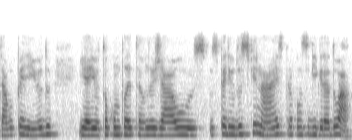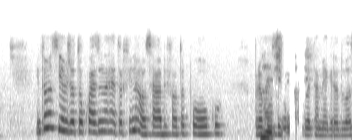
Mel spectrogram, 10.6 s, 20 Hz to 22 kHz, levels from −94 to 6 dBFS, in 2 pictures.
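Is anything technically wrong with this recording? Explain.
Yes, there are two problems, both bunched near the very end of the clip.

From 9.5 to 9.98 s there's an echo leak: a faint, delayed copy of the speech trailing the original by about 315 ms, sitting roughly 20 dB below it. That pattern points to the likely cause being a far end on loudspeaker whose echo canceller didn't fully scrub what its mic picked up, so a weak ghost of the talker got sent back down the line.

Overlapping that, from 9.53 to 9.87 s, you get speech suppressed in double talk. The talker's level collapses hard, at worst by something like 35 dB, with the speech affected over roughly 300 ms. The likely cause is both sides making sound at once: the echo canceller couldn't tell the live talker from the returning echo, so it ducked everything together, pulling the speech down right where the echo shows up.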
